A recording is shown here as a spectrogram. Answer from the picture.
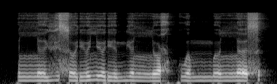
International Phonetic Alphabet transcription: lː e vʲ e s ø ɾʲ ø lʲ œ ɾʲ e mʲ ɛ lː ø ħ kʷ ɛ mː ø lː ɛ s

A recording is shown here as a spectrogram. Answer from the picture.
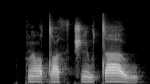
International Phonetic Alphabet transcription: k õ w dˤ o θ t͡ʃ ẽ w t a w

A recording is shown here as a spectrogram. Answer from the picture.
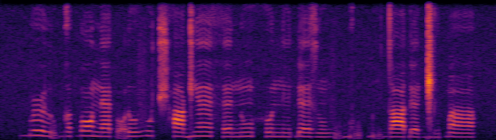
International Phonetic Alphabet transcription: b ə˞ l ṵ ɡ ʌ ɠ ɔ n æ ɠ ɔ̰ ɾ ʊ v u t͡ʃʰ ɑ ɡ j ɛ̃ h ɛ n ũ h ʊ n ĩ ɗ ɛ z ũ v ṵ ɡ ṵ ɓ ḭ d ɑ ɗ ɛ ɡ͡ǁ ɪ ɓ ɑ̃

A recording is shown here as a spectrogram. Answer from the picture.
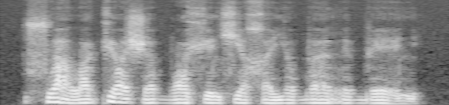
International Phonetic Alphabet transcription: sʷ a lˠ ə kʲ ɔ ɐ̯ ʃ ɜ b ɔ xʲ ə lʲ xʲ e χ e j ə b ɜ r ɪ b e lʲ

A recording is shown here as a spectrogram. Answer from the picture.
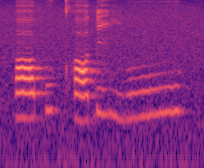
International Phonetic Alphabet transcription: ɒ f u kʰ ɒ ɗ i ŋ uː

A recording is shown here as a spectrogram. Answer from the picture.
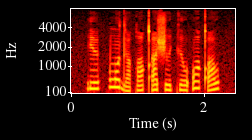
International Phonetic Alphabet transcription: ɾʲ ø˥ | lˠ ɵ˥ d ø˩ q u˩˧ qʼ ɪ˧ ʃ ɨ˧ kʲ o˧ ʔ ɔ˥ qʼ o˧˥

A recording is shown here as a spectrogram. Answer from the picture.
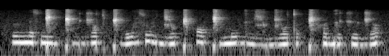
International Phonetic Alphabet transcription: ʉ ŋ e s ŋ͡ǁ ɛ̤ ǁ ɔ̤ d͡ʒ ɔ t͡s ǁ ɔ̤ w ɛ̤ s w ɛ̤ d͡ʑ ʊ ǁʰ ɔ ǁ ə̤ m u ɡ e̤ ʑ ɔ̤ d͡ʑ o t ʊ ǁʰ ə ɡʲ ʊ t͡ʃ y d͡ʒ ə

